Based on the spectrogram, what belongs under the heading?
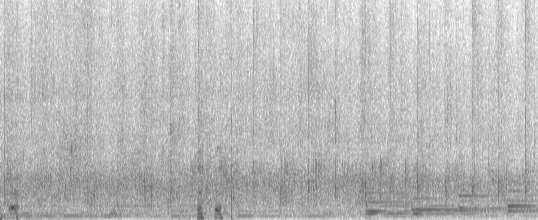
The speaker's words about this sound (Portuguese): Podemos aplaudir o Senhor pela vida dela?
